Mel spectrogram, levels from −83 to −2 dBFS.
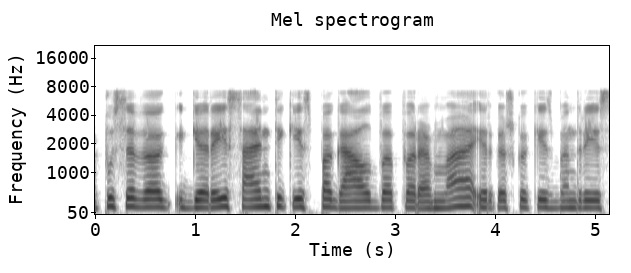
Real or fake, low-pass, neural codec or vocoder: real; 7.2 kHz; none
